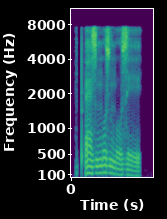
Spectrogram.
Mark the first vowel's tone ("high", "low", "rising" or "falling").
high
